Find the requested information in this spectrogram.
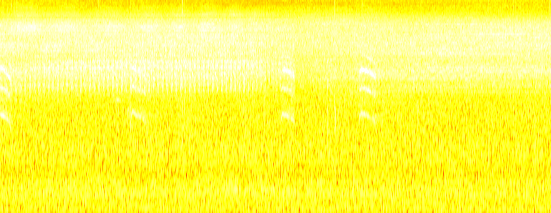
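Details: Loud summer cicadas drone without pause in a high, sizzling wash, and a few scattered bird notes, quick falling chirps and a double call, cut in now and then.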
